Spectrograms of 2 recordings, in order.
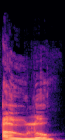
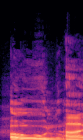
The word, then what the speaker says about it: Oulu: You did well with the pronunciation. It was pretty good. It's Oulu. Oulu.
